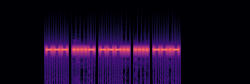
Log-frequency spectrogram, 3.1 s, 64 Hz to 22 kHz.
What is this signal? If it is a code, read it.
Morse code, heard as a keyed tone, about 48 wpm, 700 Hz. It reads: O48HQ
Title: Code Groups - 5 Letter:Numbers - 50wpm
